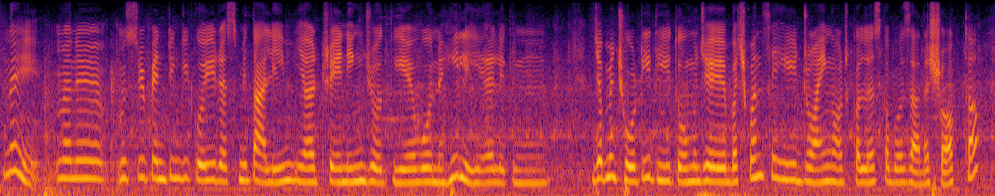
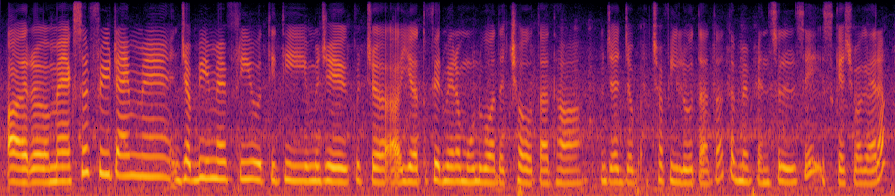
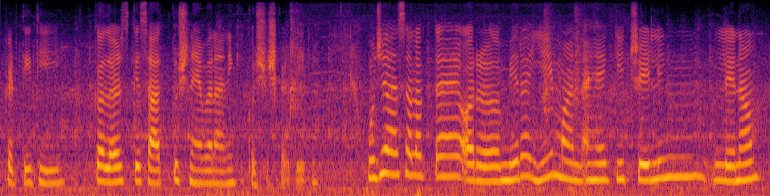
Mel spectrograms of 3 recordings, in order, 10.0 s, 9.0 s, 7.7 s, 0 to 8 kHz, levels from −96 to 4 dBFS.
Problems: constant background noise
